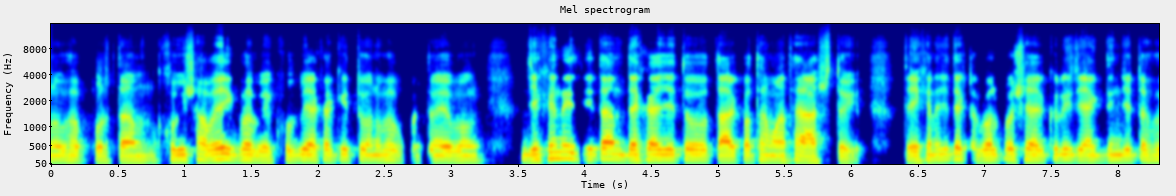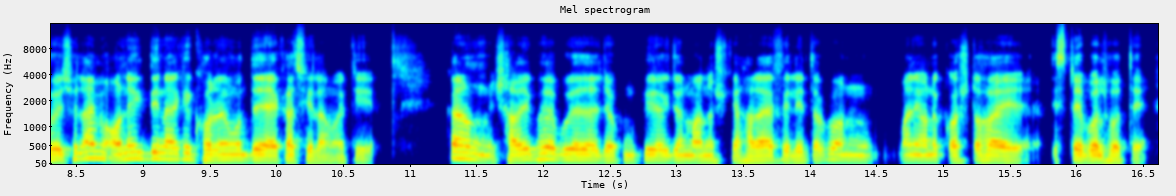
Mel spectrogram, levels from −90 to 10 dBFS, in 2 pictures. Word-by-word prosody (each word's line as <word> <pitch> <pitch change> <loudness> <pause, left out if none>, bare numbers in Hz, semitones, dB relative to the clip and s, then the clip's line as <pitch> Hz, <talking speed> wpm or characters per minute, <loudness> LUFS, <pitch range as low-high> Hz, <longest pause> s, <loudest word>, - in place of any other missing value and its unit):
অনুভব 120 0 -1
করতাম। 115 0 +1 0.2
খুবই 135 0 +2
স্বাভাবিকভাবে, 135 -2 +3
খুবই 130 +2 0
একাকিত্ব 135 +1 -3
অনুভব 130 0 -1
করতাম 125 +1 -5
এবং 120 0 0 0.5
যেখানেই 170 +5 +2
যেতাম 145 +1 +4
দেখা 135 +1 +4
যেত 135 0 0 0.2
তার 125 0 +5
কথা 130 +1 -1
মাথায় 120 0 +2
আসতই। 115 0 -4 0.3
তো - - -23
এখানে 135 +2 -2
যদি 140 - 0
একটা - - -8
গল্প 130 0 0
শেয়ার 130 -3 +3
করি 140 0 -1
যে, - - +1
একদিন 130 +2 -4
যেটা 130 0 -1
হয়েছিল 135 +3 -1
আমি 180 - -2
অনেক 165 +4 +1
দিন 170 - +2
আরকি 155 +1 -1
ঘরের 135 0 +1
মধ্যে 135 0 +1
একা - - 0
ছিলাম - - -3
আরকি। - - -8 0.7
কারণ 170 -2 +5 0.2
স্বাভাবিকভাবে 140 +4 +1
বোঝা 140 -1 +3
যায় 130 -1 -1
যখন 125 +2 -4
প্রিয় 135 +1 0
একজন 130 0 -2
মানুষকে 120 +1 -4
হারায় 120 0 +2
ফেলি 120 -2 -3
তখন 140 0 -2 0.4
মানি 135 0 -1
অনেক 130 -1 -3
কষ্ট 120 0 -2
হয় 120 -2 +4 0.4
স্টেবল 130 -2 +2
হতে। 115 - -2
130 Hz, 195 wpm, -23 LUFS, 125-140 Hz, 0.7 s, তার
